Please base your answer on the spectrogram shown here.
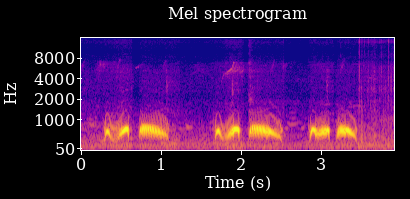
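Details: Decoy spotted dove in training, third session, calling in karom style: three phrases, each a short rising coo followed by a longer drawn-out falling coo, repeated about every 1.3 seconds over a low steady hum.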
